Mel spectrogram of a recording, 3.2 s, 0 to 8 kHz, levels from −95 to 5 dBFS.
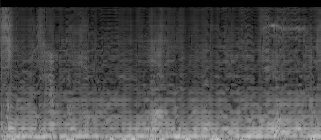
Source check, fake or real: fake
